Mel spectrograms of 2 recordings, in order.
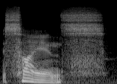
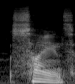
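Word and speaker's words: science: لكن عندنا القاعده العامه ان حرف السي لا ينطق لو جه قبل منه حرف الاس. خلاص، زي كلمه ساينس ساينس علوم scissors seen muscle descent ascend.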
